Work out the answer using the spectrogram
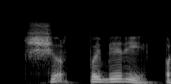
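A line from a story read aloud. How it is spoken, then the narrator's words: Muttered. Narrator (Russian): пробормотал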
